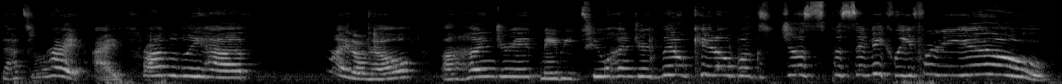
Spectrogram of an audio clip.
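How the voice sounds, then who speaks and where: A woman talking to young children as a story reader, in an animated, sing-song way. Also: very high-pitched, slow pace, slight background noise. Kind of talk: read-aloud to young children. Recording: echoey room.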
